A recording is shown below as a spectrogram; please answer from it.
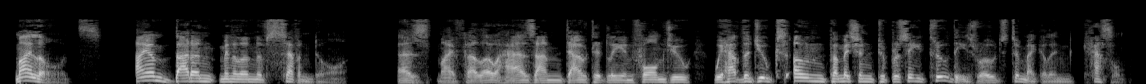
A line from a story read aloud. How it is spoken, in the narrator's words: I said smoothly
